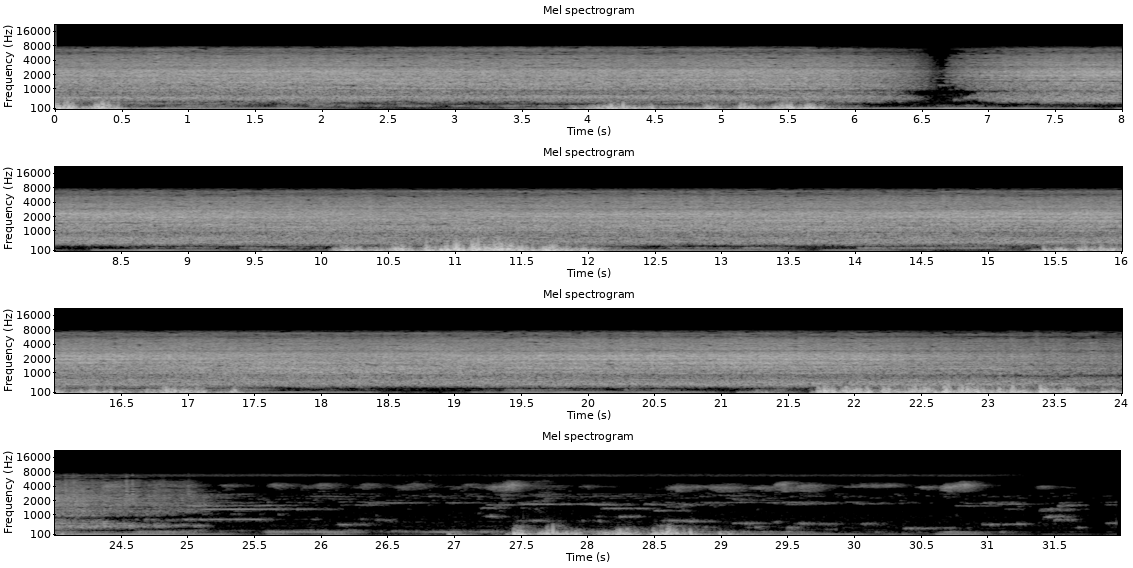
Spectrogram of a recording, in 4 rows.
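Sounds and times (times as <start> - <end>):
wood lathe hissing: 0.0 - 25.2.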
